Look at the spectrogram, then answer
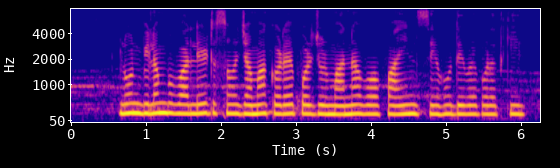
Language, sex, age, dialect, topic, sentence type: Maithili, female, 46-50, Southern/Standard, banking, question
